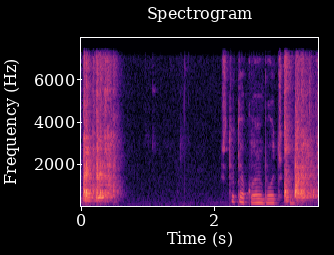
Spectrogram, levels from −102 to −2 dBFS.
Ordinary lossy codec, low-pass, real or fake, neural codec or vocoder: none; 7.2 kHz; real; none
